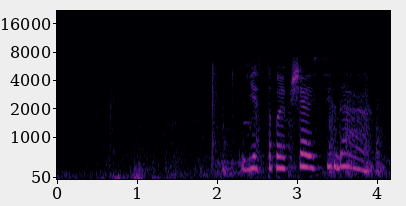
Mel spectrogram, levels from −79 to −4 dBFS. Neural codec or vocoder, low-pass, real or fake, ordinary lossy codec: none; 7.2 kHz; real; none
